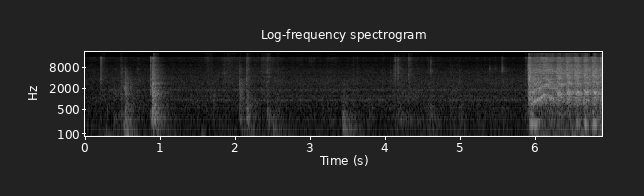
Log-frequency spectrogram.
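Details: Toyota truck after stolen catalytic converter, temporary ill-fitting exhaust with muffler only, not yet welded: faint clicks, then engine catches and settles into an even, muted idle with no blowing or rasp from the exhaust.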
